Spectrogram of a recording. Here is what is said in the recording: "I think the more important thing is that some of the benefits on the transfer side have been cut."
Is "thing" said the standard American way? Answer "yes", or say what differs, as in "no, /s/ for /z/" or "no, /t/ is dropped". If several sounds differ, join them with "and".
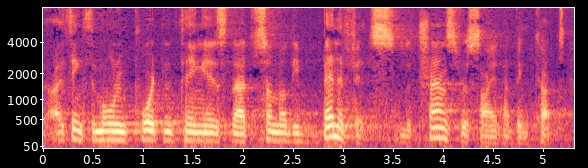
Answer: yes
